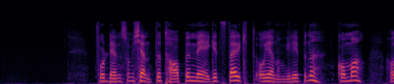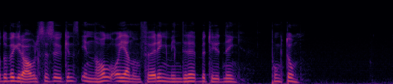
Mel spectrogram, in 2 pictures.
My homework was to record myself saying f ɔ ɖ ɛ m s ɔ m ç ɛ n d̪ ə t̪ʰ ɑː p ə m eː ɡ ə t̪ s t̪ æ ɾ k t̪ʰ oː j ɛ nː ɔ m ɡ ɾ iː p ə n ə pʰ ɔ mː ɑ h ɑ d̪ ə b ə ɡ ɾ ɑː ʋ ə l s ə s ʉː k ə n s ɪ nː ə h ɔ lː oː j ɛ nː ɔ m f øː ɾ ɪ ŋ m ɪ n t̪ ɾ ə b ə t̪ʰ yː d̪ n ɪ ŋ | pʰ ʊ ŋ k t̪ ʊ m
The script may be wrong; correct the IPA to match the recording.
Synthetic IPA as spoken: f ɔ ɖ ɛ m s ɔ m ç ɛ n t̪ ə t̪ʰ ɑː p ə m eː ɡ ə t̪ s t̪ æ ɾ k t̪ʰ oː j ɛ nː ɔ m ɡ ɾ iː p ə n ə kʰ ɔ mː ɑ h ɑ d̪ ə b ə ɡ ɾ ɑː ʋ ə l s ə s ʉː k ə n s ɪ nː ə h ɔ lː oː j ɛ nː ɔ m f øː ɾ ɪ ŋ m ɪ n d̪ ɾ ə b ə t̪ʰ yː d̪ n ɪ ŋ | pʰ ʊ ŋ k t̪ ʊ m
